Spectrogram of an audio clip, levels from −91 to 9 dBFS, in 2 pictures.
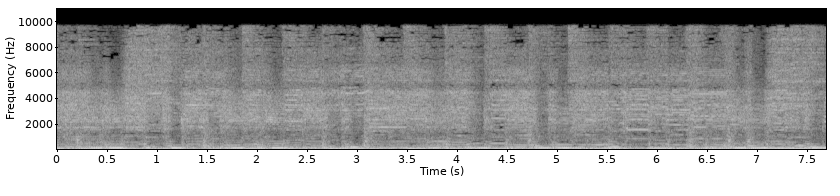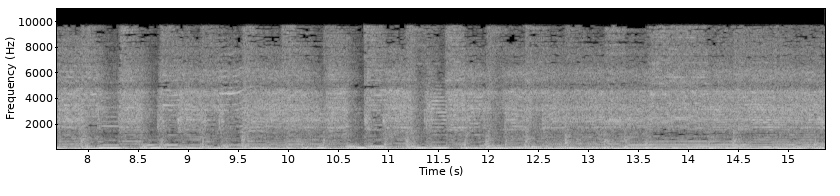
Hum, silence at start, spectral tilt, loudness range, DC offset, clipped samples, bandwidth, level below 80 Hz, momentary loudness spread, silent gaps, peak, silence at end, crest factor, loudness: none; 0 s; -3.5 dB/octave; 1 LU; under 0.1%; under 0.1%; 10 kHz; -20 dBFS; 1 LU; none; -2 dBFS; 0 s; 12 dB; -14 LUFS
